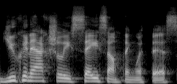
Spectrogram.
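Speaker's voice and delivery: normal talking voice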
